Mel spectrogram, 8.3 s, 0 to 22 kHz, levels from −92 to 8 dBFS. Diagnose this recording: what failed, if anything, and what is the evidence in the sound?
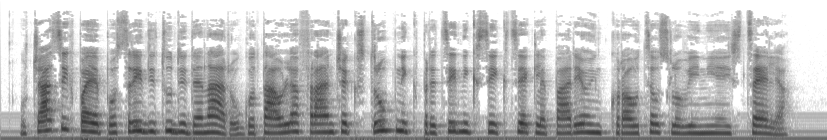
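The analogue wiring failed: a ground loop or nearby transformer is leaking the power line into the signal, giving mains hum. A steady 50 Hz tone with low harmonics runs under the speech for the whole clip, sitting only about 15 dB below it.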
